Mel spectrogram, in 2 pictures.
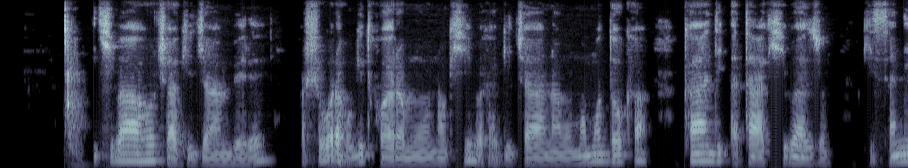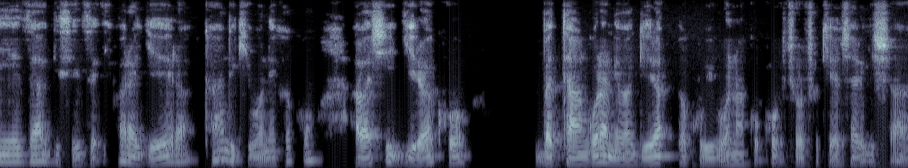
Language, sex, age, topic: Rundi, male, 36-49, education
